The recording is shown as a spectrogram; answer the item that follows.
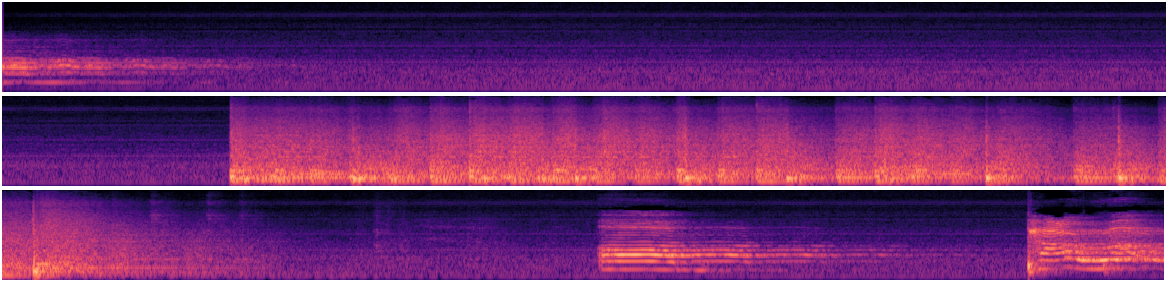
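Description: A drum kit: after several seconds of quiet room tone, a sudden fast burst of drum hits with cymbals starts about halfway through. It lasts about five seconds, then the cymbals ring away.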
